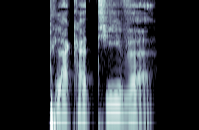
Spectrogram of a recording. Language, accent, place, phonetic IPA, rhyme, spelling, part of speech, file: German, Germany, Berlin, [ˌplakaˈtiːvə], -iːvə, plakative, adjective, De-plakative.ogg
- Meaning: inflection of plakativ: 1. strong/mixed nominative/accusative feminine singular 2. strong nominative/accusative plural 3. weak nominative all-gender singular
